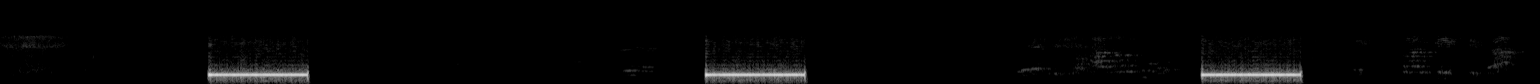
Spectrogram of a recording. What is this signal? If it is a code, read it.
Ringback tone (China, 450 Hz).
